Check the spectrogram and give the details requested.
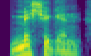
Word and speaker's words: Michigan: The next one is Saginaw, Michigan, and Saginaw, Michigan is where they first were born in Michigan, even though they didn't grow up in Michigan. Fijaos que la CH en inglés es SH, Michigan, Chicago, Michigan, Illinois, no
